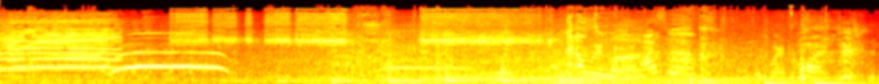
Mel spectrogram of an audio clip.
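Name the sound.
support cars honking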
